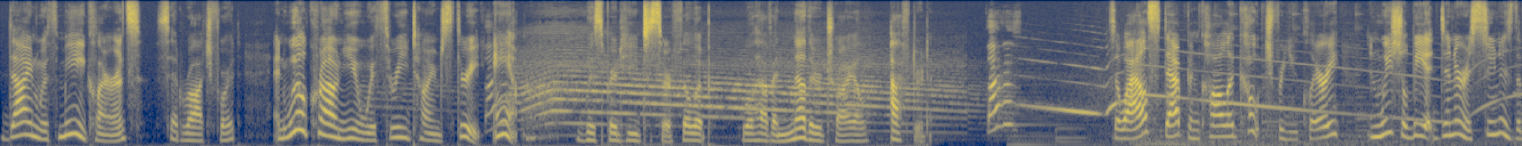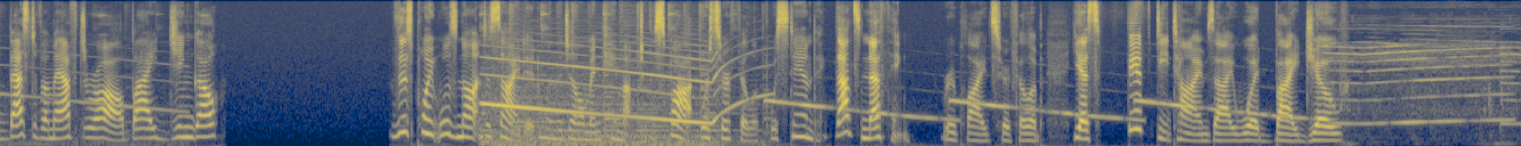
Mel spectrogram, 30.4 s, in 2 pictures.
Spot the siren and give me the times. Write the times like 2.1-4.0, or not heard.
3.5-17.1, 20.0-30.3.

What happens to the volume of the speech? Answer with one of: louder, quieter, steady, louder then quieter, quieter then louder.
steady.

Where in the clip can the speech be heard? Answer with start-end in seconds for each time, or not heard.
0.0-9.3, 11.1-17.4, 19.1-28.7.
